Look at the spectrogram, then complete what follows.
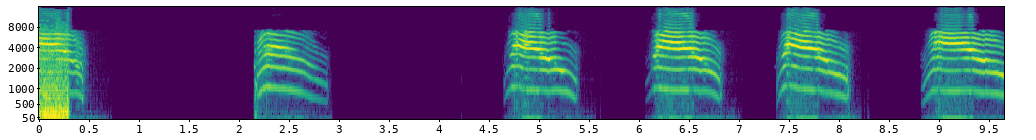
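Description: A domestic cat meowing five times, each meow under a second long, holding its pitch and then dropping at the end, with short silent gaps between them.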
